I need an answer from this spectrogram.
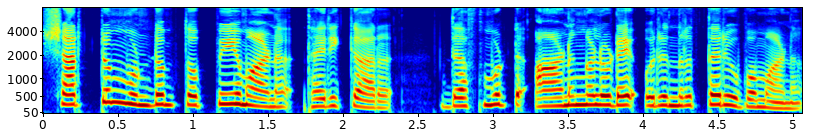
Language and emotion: Malayalam, neutral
